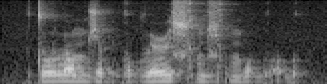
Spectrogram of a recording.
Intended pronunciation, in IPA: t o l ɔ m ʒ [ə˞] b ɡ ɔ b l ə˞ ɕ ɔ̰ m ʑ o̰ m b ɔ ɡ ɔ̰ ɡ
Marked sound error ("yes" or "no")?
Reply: yes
